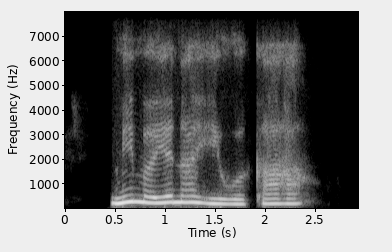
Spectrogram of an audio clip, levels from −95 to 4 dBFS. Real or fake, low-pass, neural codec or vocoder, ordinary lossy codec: real; 7.2 kHz; none; Opus, 16 kbps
